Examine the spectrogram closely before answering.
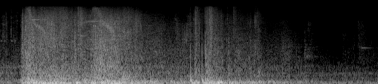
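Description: Rapid gunfire blasts loudly.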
